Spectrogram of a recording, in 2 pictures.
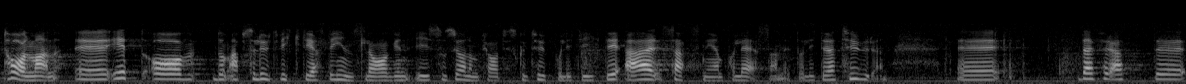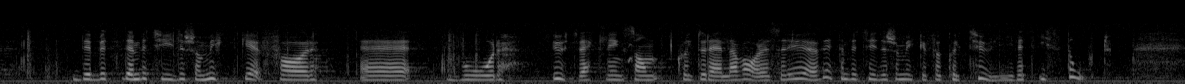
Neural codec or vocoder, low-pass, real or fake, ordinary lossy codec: none; 7.2 kHz; real; none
